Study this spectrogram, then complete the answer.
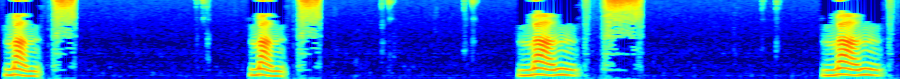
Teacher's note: Обратите внимание, что между двумя согласными, между зубным «ф» и нашим «с», нет гласных никаких отзвуков, звуков, призвуков, ничего. Months. Все, что необходимо сделать, это всего лишь убрать кончик языка, который вы поставили между зубами, обратно внутрь, скажем так, да?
